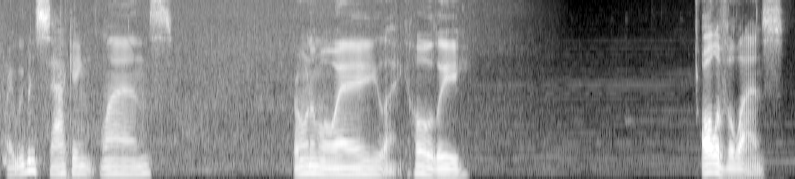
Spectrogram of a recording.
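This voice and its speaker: A man with a fairly low voice talks through his card game in a casual, joking way. He teases his opponent as he plays. Quiet music runs faintly underneath. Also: fairly even intonation, slow pace, gravelly, long pauses. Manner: playful, teasing asides to the opponent. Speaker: gaming video host. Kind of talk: casual gameplay commentary.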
